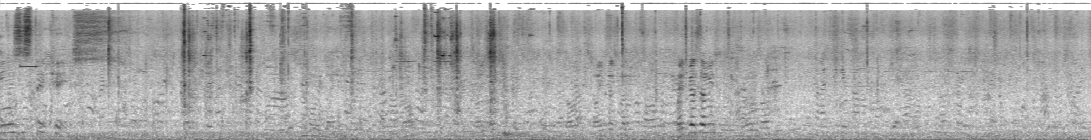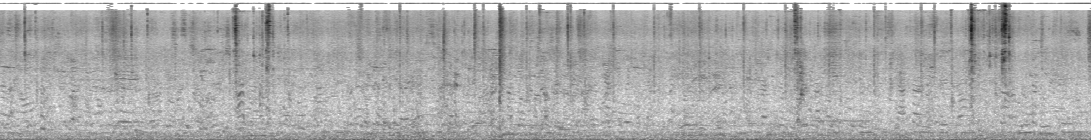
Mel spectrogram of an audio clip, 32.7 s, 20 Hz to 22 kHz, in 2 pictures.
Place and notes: Paris, Chatelet - Les Halles, RER station, Ticket vending machine, crowd
Paris, France, 28 January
